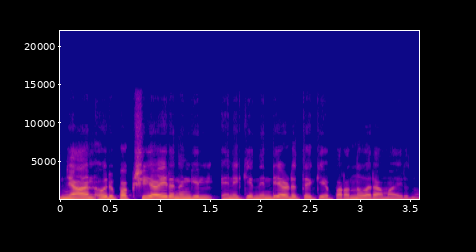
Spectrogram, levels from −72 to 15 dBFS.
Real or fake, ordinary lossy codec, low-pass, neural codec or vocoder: fake; none; 14.4 kHz; codec, 44.1 kHz, 7.8 kbps, DAC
